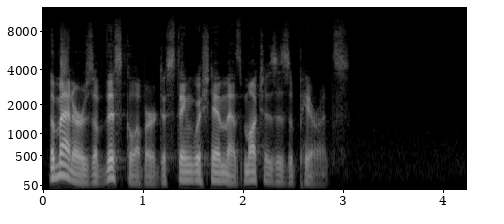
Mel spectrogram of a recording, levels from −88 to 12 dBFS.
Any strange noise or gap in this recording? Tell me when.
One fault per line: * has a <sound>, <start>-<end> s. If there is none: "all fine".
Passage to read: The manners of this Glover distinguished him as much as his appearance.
all fine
